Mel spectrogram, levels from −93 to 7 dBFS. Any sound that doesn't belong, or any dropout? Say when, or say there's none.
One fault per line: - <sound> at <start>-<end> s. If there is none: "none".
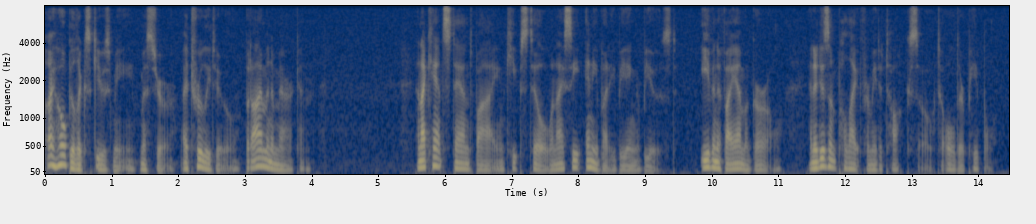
none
